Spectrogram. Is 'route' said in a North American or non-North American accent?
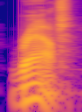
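North American. It is said in a North American accent.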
